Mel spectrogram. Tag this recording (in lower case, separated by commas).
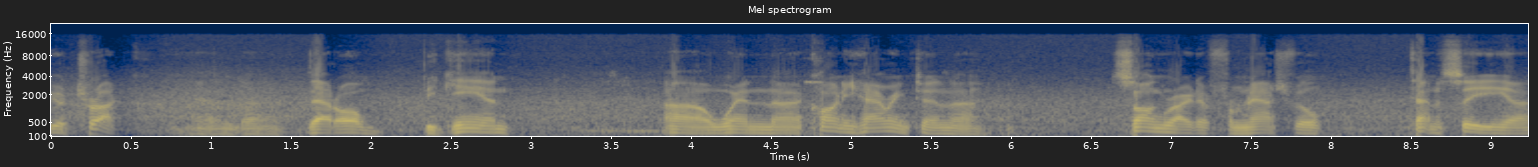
speech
